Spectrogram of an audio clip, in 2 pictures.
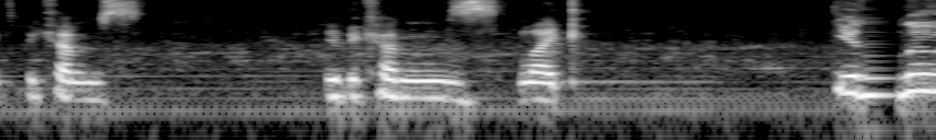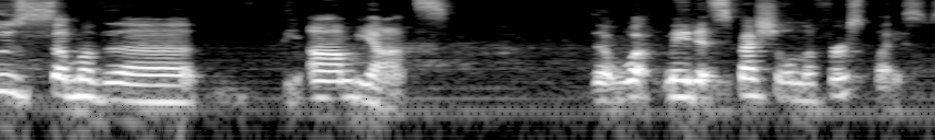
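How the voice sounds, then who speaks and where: A woman with an American accent speaks at a fairly slow pace in a medium pitch, her pitch varying in an ordinary way while her loudness swings widely and long pauses come often. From US Midwest, Iowa. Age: 60s. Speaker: comic book inker and writer. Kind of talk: interview.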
